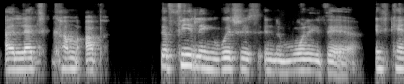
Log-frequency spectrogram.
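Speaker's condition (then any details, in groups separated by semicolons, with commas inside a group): ALS, bulbar form, bulbar onset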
